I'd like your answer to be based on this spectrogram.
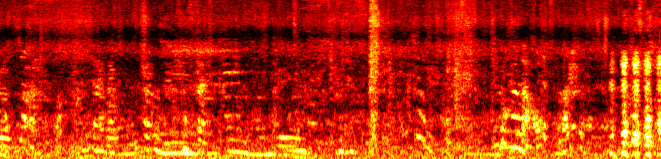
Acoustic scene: residential area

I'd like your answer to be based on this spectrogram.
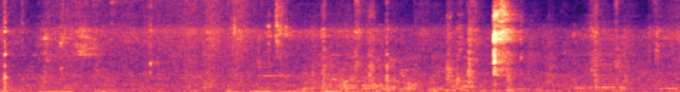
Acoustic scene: restaurant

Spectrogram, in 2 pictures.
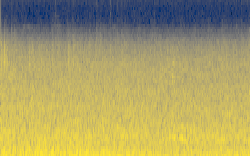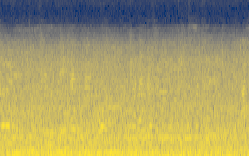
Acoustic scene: bus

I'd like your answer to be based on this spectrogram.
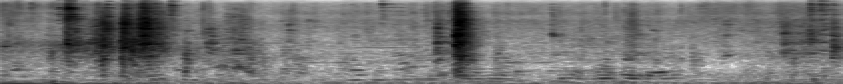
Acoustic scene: restaurant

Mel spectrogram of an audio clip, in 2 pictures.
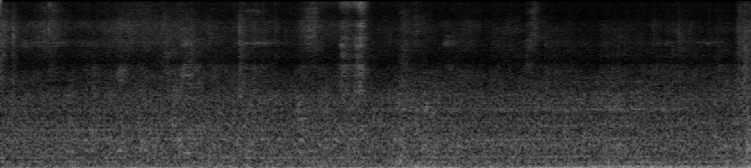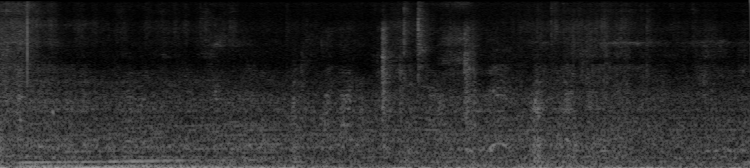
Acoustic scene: bus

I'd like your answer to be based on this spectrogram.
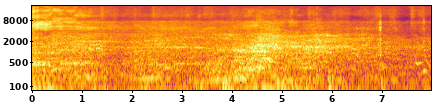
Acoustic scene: street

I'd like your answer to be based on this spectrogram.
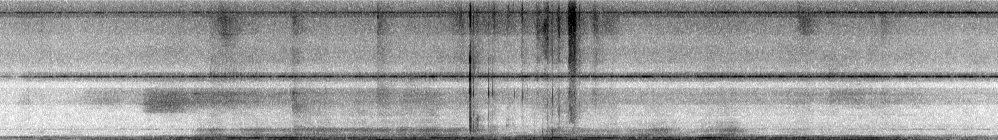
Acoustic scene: elevator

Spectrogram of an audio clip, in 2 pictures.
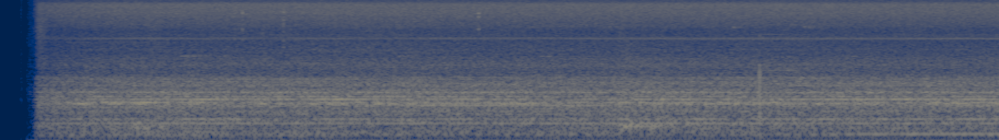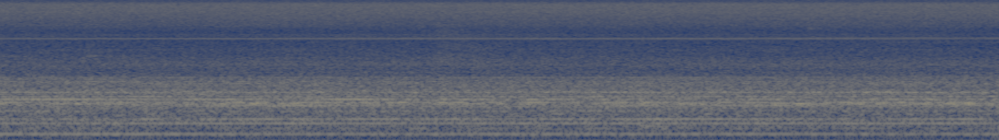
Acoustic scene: elevator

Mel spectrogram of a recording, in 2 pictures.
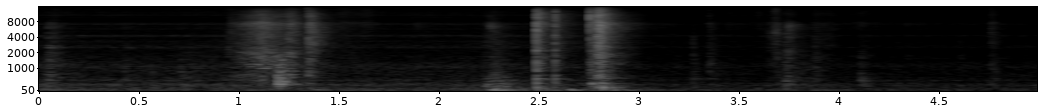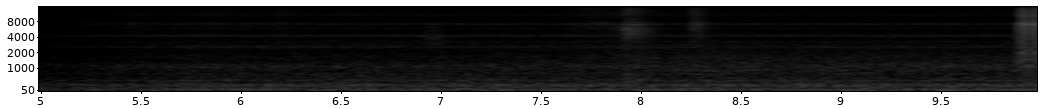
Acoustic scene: kitchen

